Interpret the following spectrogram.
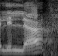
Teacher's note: لفظ اللہ کو باریک کیا کیونکہ لفظ اللہ سے پہلے لام پر زیر ہے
